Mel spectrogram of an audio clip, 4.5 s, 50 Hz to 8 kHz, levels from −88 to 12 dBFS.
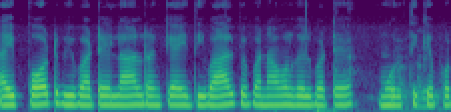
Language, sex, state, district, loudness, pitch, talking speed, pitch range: Bhojpuri, female, Uttar Pradesh, Ghazipur, -15 LUFS, 195 Hz, 250 wpm, 190-200 Hz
